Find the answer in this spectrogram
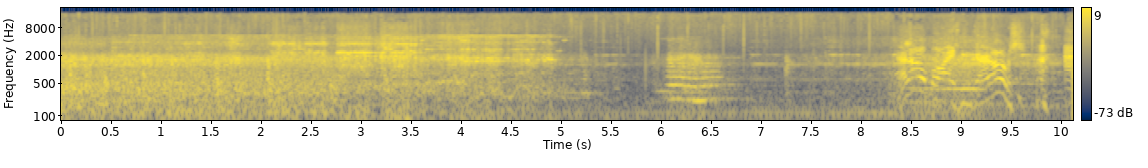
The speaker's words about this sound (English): I'm a little circus train. Oh, I whistle loud and I whistle long as I'm rolling merrily along, right along as I'm rolling merrily along.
